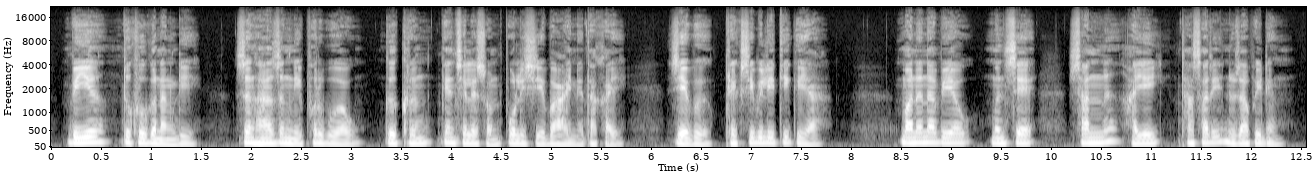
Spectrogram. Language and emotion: Bodo, sad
